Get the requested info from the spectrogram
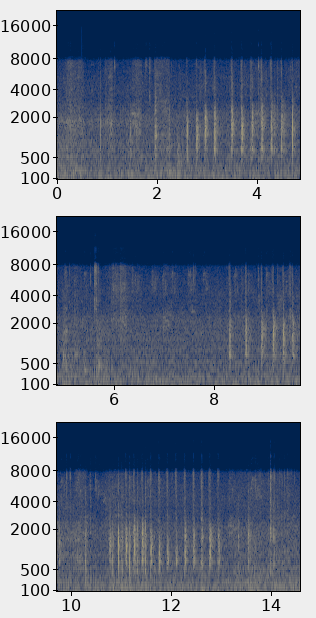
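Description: Kitchen knife tapping on a wooden chopping board as a peeled mango is diced, in three quick runs of light strokes, the last run the fastest.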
